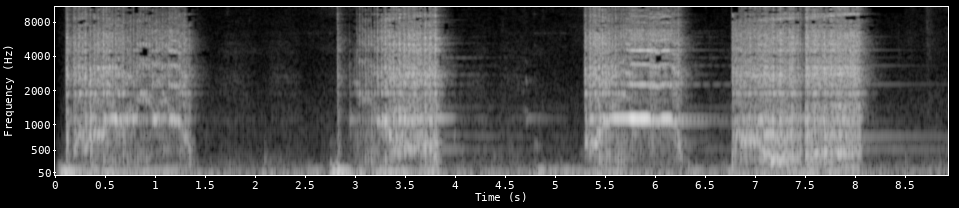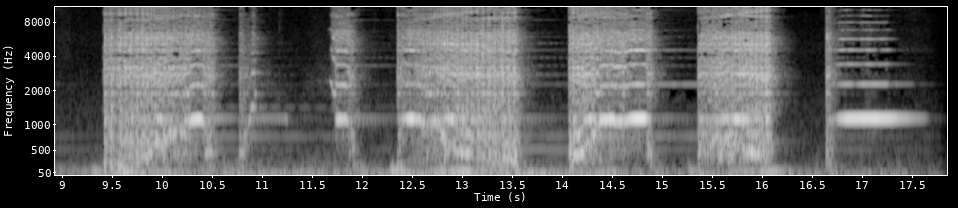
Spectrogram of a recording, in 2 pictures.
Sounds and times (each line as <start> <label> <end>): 2.8 threading a brass rod 8.8
9.4 threading a brass rod 17.8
